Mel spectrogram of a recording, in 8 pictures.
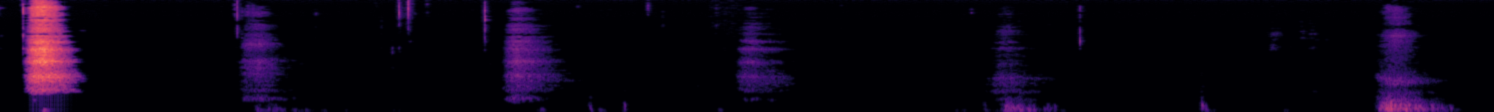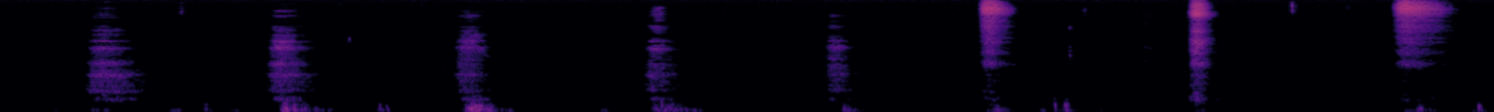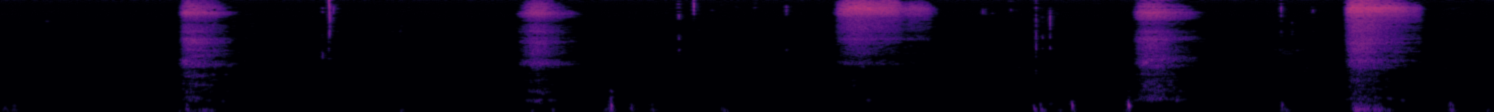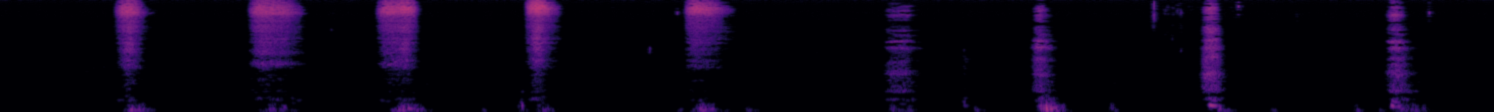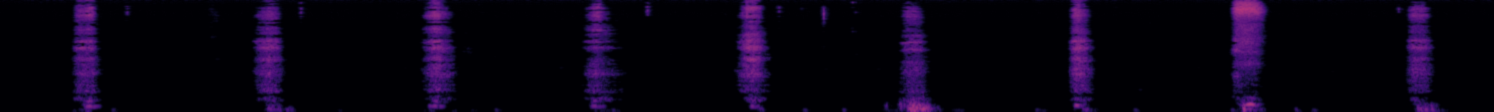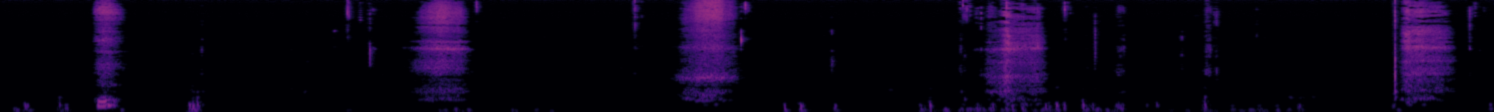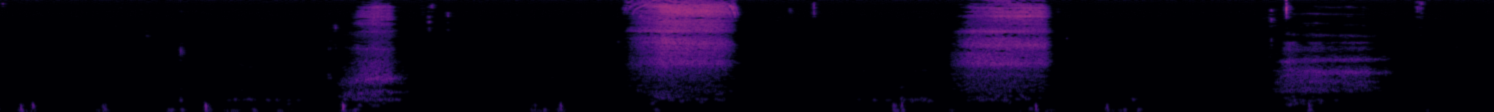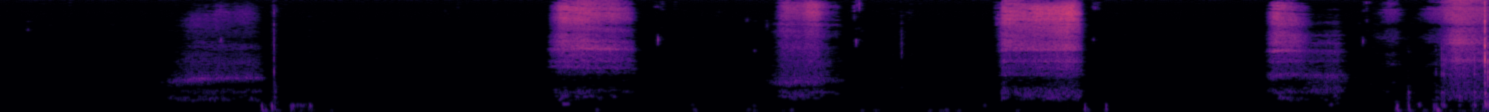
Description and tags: Male voice exhaling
